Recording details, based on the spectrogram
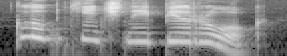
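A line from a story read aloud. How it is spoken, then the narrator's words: Child's happy agreement. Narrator (Russian): радостно согласился ребенок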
